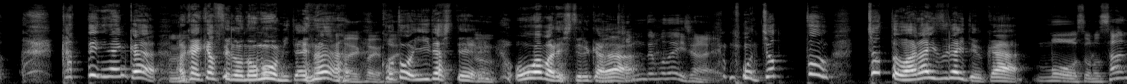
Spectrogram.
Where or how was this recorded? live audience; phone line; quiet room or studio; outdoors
quiet room or studio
